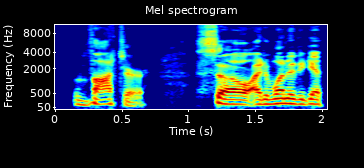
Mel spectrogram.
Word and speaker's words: VVater: But with water, which is actually spelled as two capital V's. In many parts of the world, it's pronounced Vater.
